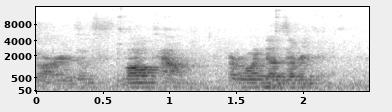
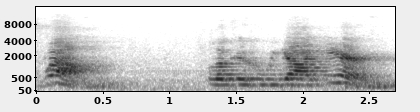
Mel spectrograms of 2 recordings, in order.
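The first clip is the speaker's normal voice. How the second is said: higher and louder, a bright nurse's welcome; cheery nurse greeting; 5 semitones higher, 4 dB louder, slower than usual. Retold or imitated. Nurse greeting the girl in her rabbit-suited mom's arms, cheerful and higher. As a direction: greet them like a nurse happy to see a kid. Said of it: "one of the nurses says".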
